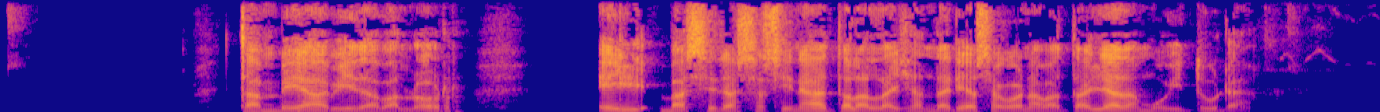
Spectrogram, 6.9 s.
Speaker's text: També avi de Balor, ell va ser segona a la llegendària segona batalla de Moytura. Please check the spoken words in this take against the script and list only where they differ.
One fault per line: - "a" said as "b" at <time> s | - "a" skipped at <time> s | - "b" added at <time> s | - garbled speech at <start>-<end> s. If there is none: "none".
- "segona" said as "assassinat" at 3.7 s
